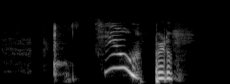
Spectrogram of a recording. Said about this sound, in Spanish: Me imagino escuchar mi estornudo también, perdón.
